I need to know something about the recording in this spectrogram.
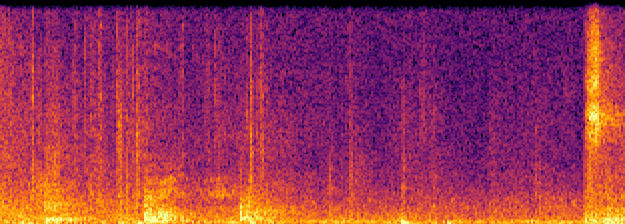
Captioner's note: whispers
